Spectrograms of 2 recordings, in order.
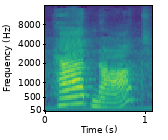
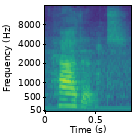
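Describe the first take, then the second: First: It is said as two separate full words. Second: It is said as one contracted word.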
